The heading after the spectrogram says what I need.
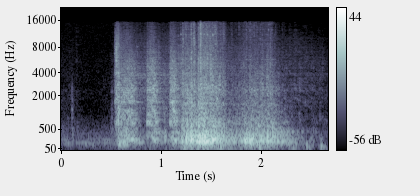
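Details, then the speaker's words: John Deere 2305 tractor, hitched with a load, cranked in neutral with operator seated: diesel catches, runs about a second and a half, then cuts out; message boards suggest failed V4 diode, not confirmed. "it starts for a second and then cuts out. So doing some research on the message boards, what I found is that it's a failure in one of the diodes, specifically the V4 diode that triggers that."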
